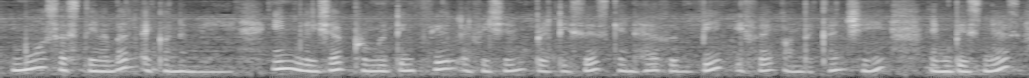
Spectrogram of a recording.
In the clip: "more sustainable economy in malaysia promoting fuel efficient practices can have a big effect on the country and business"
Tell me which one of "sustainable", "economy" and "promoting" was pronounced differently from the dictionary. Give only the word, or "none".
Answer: none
